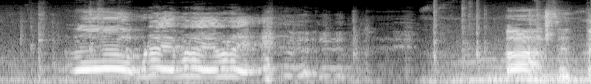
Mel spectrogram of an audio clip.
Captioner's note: laugh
